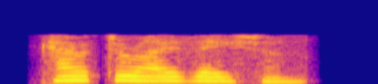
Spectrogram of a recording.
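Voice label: "characterization", English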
